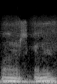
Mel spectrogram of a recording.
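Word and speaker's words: Lynyrd Skynyrd: picked 8 to go on the first one, Pronounced Leonard Skinner, and several songs, with the exception of a couple like Alabama and Working for MCA, which were newer songs.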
